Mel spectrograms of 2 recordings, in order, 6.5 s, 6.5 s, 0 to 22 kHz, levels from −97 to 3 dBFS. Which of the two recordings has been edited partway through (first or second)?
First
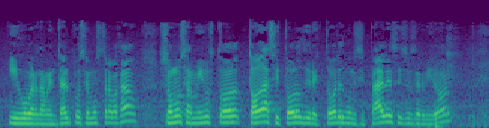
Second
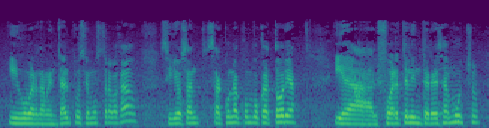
second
